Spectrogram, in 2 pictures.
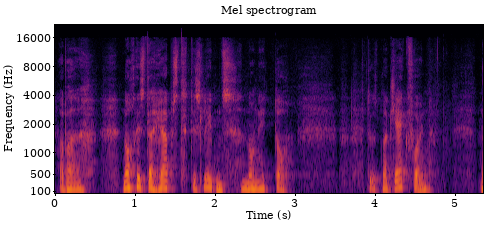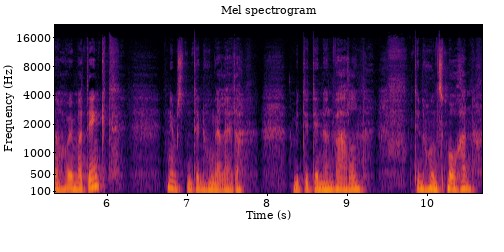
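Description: A man's voice: mid-range voice, steady tone, a little mellow, husky. Man playing a blunt, coquettish Viennese widow. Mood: indignant, coaxing. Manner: folksy, halting, insistent declarations. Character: mature, rich, wooing Viennese butcher's widow, blunt and coquettish. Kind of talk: theatrical comic radio-play acting.

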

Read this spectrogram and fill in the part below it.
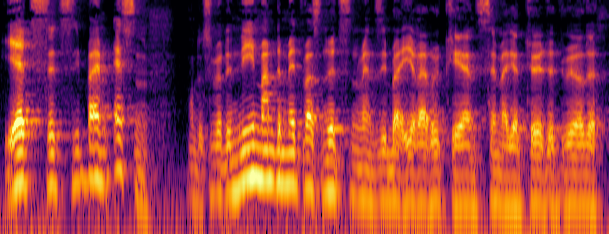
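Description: Deep-voiced, fatherly police inspector. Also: fairly even intonation, fairly bright tone. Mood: patient, coaxing. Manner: unhurried, soothing, coaxing. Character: fatherly pipe-smoking police inspector, calm, patient, kindly coaxing. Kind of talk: German radio drama acting.

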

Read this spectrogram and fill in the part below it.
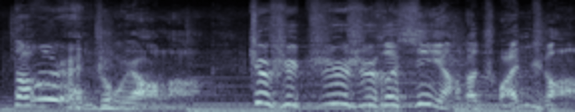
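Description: A man's voice: extremely high pitch, huge pitch swings, brisk, gravelly, exaggerated voice. A man playing a brash, boastful veteran gamer in a radio drama, blustering, theatrical and crude. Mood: pompous. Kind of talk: Chinese radio drama acting. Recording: music behind the voice.

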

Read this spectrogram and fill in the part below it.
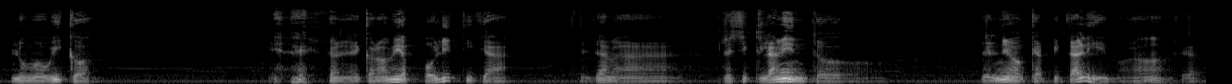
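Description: Slow, very deep-voiced Argentine man. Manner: colloquial, sardonic, thinking aloud. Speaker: radio host. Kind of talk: casual rambling radio monologue.

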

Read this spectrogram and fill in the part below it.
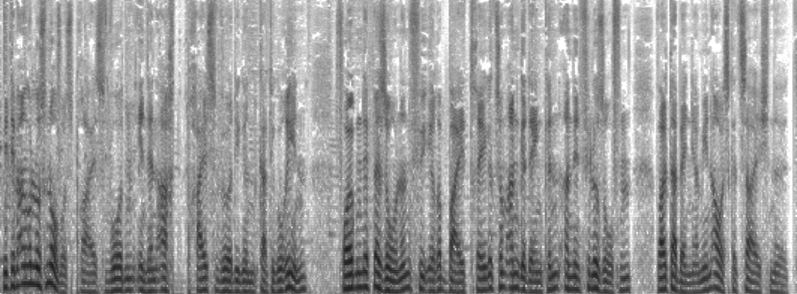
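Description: A man presents a scripted cultural report in the role of radio host. His voice is a little husky and sits at a medium pitch. The sound is dry and close, without room reflections. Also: warm tone, no room sound.

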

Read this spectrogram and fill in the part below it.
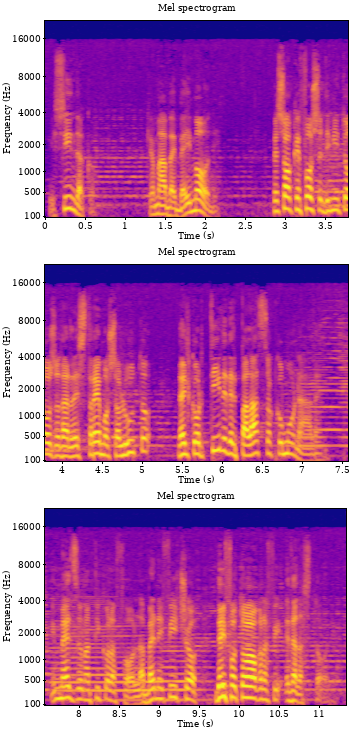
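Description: An actor playing a grown son who speaks to his murdered father in a theatrical monologue, quiet and reflective, with flashes of bitter emphasis. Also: fairly high pitch, sing-song, a little fast, soft background music. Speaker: stage actor in a radio play.

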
